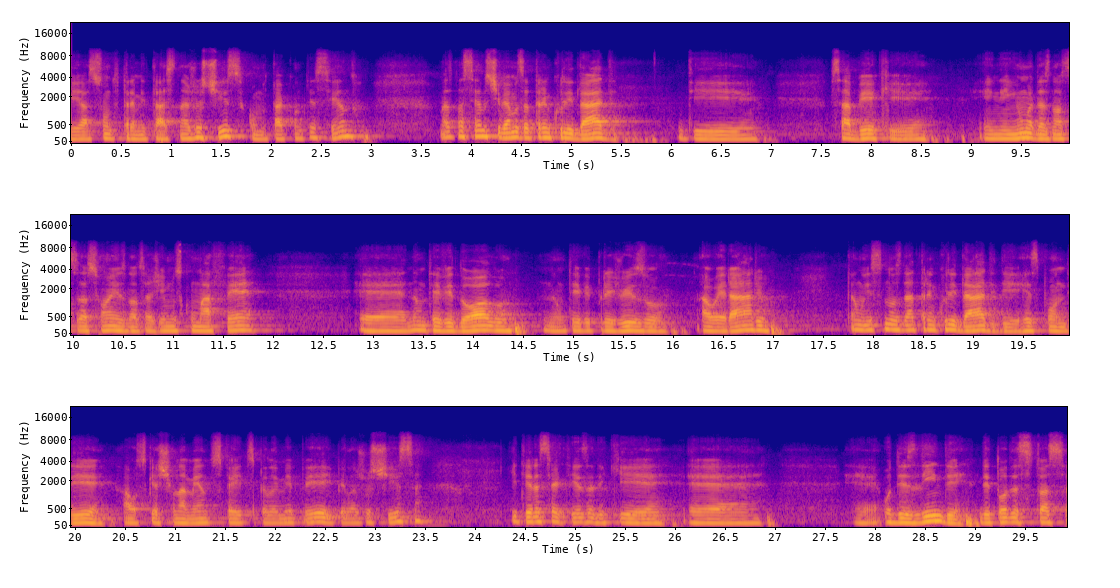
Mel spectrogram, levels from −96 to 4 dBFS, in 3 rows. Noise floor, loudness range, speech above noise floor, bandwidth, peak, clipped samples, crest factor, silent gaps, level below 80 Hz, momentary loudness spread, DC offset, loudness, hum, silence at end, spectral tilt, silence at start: -49 dBFS; 4 LU; 27 dB; 9.4 kHz; -4 dBFS; under 0.1%; 18 dB; none; -46 dBFS; 13 LU; under 0.1%; -23 LUFS; none; 0 s; -6 dB/octave; 0 s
